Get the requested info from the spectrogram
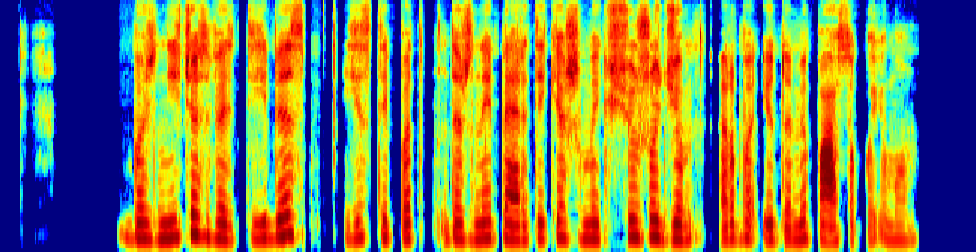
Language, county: Lithuanian, Utena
